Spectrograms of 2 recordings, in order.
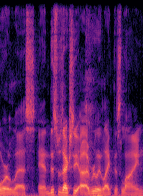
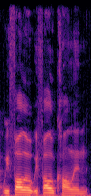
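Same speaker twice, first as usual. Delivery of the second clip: ordinary talk, nothing marked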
